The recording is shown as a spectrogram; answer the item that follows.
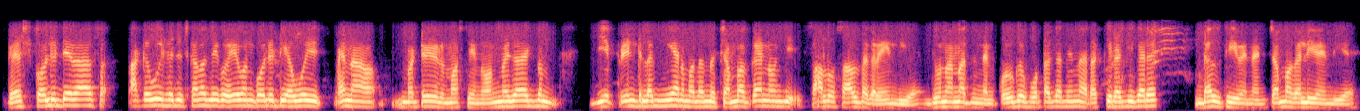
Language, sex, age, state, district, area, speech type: Sindhi, male, 18-30, Gujarat, Kutch, urban, conversation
